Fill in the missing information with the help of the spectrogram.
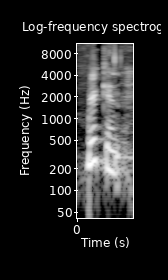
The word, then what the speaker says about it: Ricken: Did I say that right? – Rhymes with chicken. – Ricken.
